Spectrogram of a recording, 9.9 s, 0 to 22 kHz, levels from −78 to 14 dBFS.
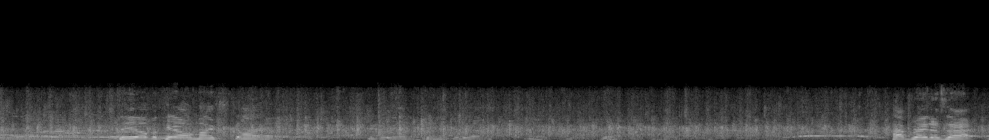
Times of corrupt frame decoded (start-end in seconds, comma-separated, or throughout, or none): none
